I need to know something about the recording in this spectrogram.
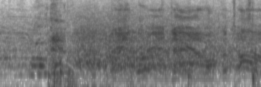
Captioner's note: crowd cheering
